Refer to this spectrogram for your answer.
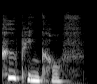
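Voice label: "whooping cough", British English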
